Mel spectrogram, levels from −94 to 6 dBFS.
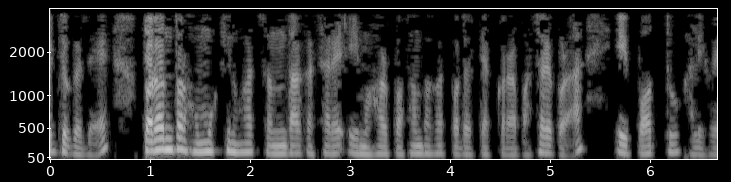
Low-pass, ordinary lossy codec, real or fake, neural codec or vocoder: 3.6 kHz; none; real; none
